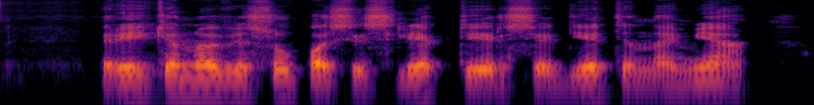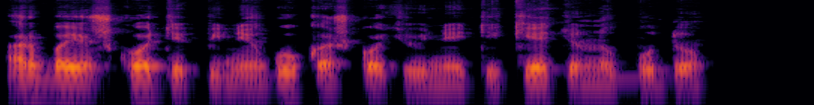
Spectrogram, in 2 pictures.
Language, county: Lithuanian, Klaipėda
